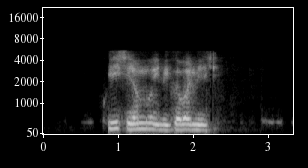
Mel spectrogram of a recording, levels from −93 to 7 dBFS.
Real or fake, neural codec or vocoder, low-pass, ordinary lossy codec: fake; codec, 24 kHz, 3 kbps, HILCodec; 5.4 kHz; AAC, 24 kbps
